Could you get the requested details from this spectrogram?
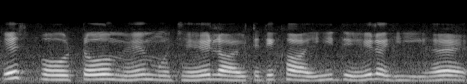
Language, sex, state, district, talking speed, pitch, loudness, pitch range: Hindi, female, Madhya Pradesh, Umaria, 115 wpm, 215 Hz, -16 LUFS, 195-225 Hz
